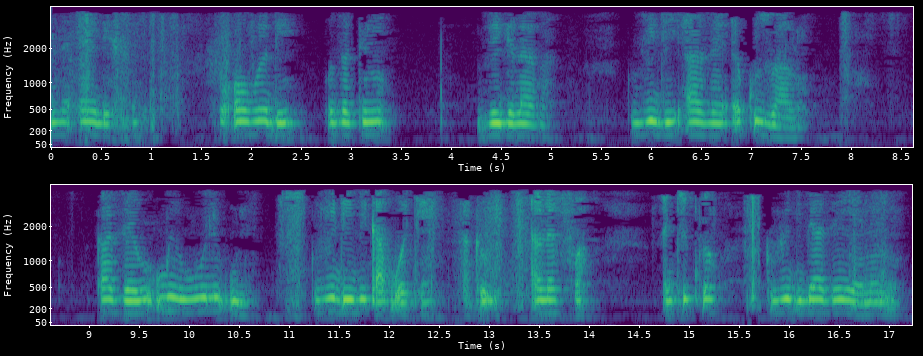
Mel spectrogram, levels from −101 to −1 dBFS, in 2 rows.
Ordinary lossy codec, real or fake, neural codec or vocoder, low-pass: MP3, 16 kbps; real; none; 3.6 kHz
